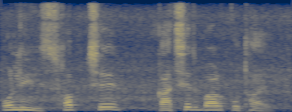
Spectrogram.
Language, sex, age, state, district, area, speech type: Bengali, male, 30-45, West Bengal, Purba Bardhaman, urban, read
